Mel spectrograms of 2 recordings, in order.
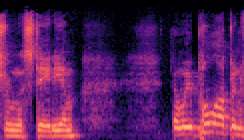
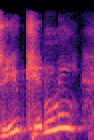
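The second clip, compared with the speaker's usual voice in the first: retold disbelief; 11 semitones higher than usual. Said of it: "And my dad goes".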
